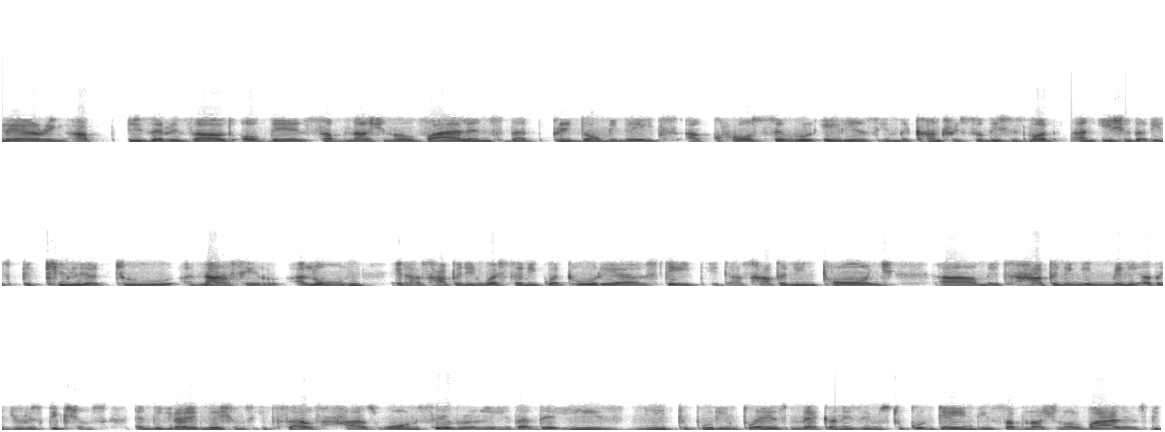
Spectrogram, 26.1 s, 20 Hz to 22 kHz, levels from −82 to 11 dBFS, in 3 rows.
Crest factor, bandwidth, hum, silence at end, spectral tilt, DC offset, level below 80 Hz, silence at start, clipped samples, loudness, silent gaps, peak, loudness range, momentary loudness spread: 20 dB; 4.4 kHz; none; 0 s; -9 dB/octave; under 0.1%; -72 dBFS; 0 s; under 0.1%; -22 LUFS; none; -2 dBFS; 3 LU; 8 LU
